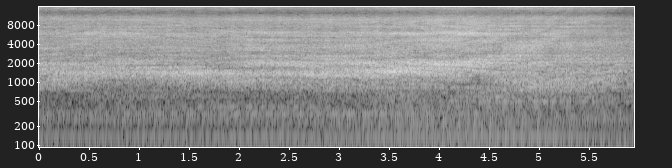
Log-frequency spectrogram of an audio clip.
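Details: Overkill XJ off-road rig after fixes and a dead-battery start: even low pulsing steady idle about two hundred beats a minute under some hiss; engine settled and healthy.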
